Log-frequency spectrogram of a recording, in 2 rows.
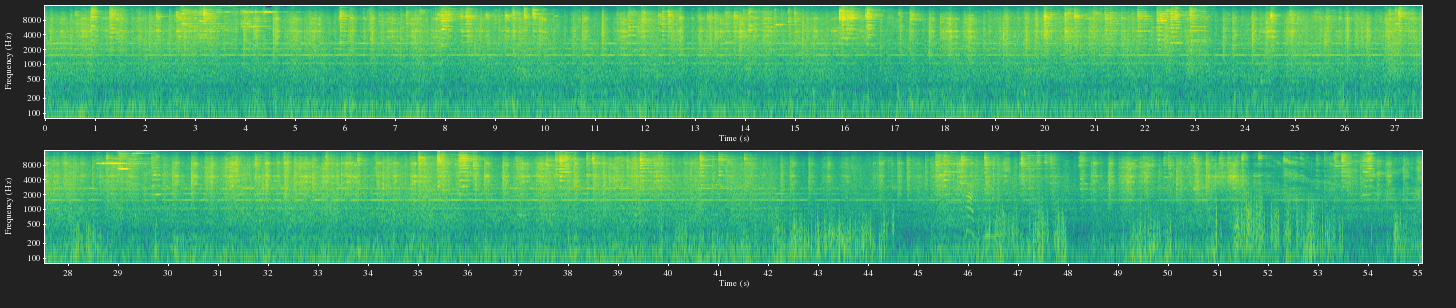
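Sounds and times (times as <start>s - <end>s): train wheels rumbling on rail: 0.0s - 55.0s
high thin wheel squeal: 28.6s - 29.9s.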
